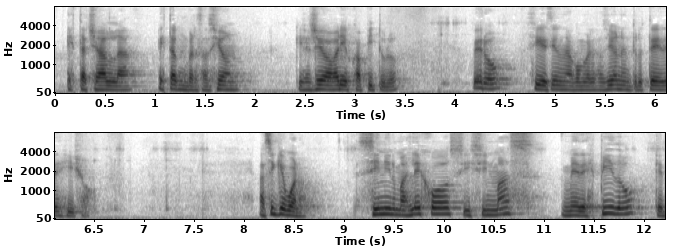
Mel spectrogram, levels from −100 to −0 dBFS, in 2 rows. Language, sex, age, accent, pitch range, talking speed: Spanish, male, 20-39, Argentinian, 130-155 Hz, 150 wpm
